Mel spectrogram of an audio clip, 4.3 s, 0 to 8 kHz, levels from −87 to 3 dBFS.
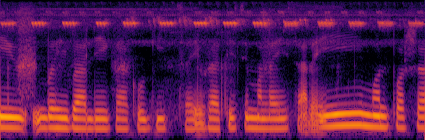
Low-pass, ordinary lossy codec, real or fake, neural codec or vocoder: none; none; real; none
